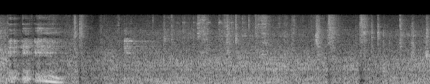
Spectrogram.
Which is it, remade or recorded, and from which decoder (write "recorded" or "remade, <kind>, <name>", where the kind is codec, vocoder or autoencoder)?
recorded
